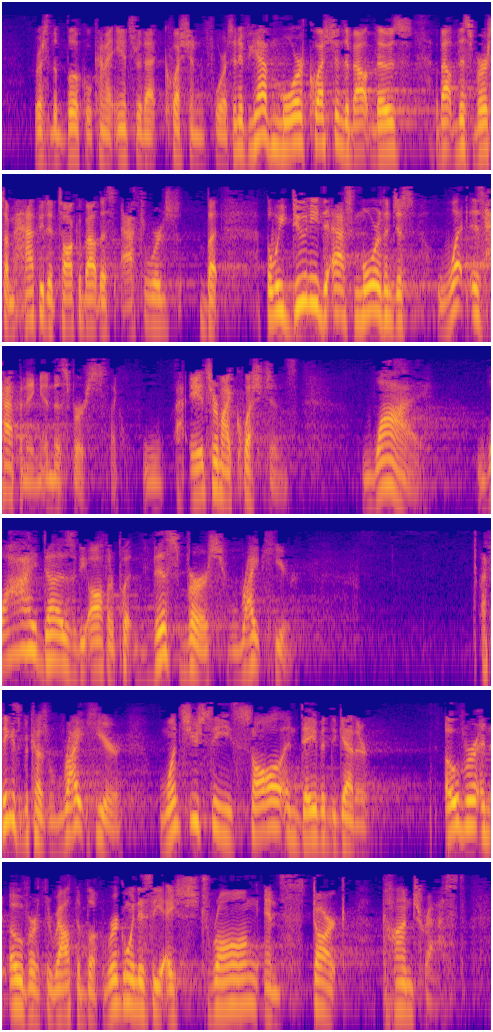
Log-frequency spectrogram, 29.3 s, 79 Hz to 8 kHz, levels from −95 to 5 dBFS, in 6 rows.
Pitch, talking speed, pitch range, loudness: 150 Hz, 180 wpm, 135-175 Hz, -17 LUFS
